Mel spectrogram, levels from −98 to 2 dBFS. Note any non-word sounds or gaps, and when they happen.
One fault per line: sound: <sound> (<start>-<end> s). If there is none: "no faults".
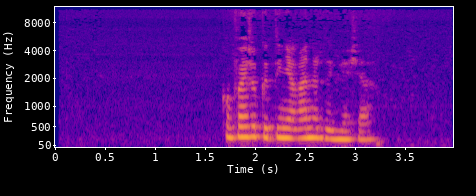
no faults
